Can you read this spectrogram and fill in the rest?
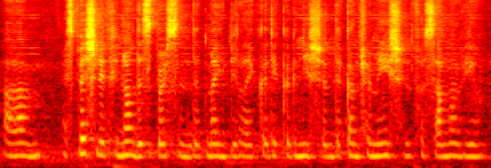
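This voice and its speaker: A woman giving a casual pick-a-card tarot reading while losing her voice, speaking gently and reassuringly straight to the viewer. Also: fairly high pitch, little pitch movement, fast talker. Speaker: tarot reader.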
